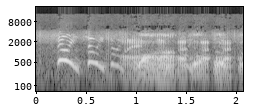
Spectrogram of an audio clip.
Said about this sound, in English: Oh, Mickey. Come on and bring your pig.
